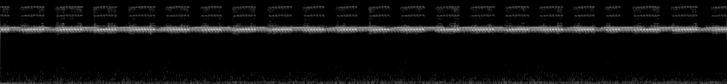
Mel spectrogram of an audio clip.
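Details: Shrill, piercing chirps of green tree crickets hidden in street trees around a residential neighbourhood in Ehime, Japan; an evenly pulsed high trill repeats roughly three times a second without pause, with many insects calling all around.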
